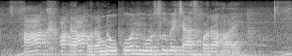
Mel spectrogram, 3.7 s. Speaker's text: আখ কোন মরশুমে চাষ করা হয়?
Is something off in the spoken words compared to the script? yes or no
yes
